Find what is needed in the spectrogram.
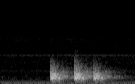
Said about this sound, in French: On a frappé à la porte.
